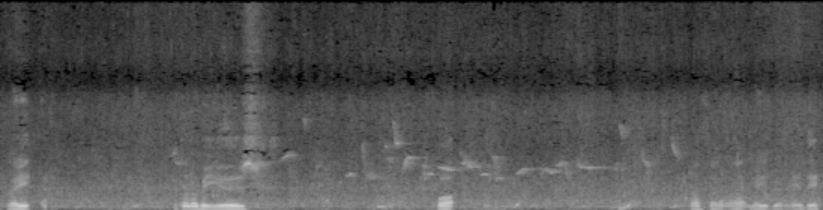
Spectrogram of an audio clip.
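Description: Scottish man, deep voice, chatty, cooking outdoors, river noise behind. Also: slow pace, vocal fry, pauses often. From Scotland. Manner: chatty, thinking aloud while cooking. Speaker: outdoor vlogger. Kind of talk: casual chat to camera. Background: flowing river.

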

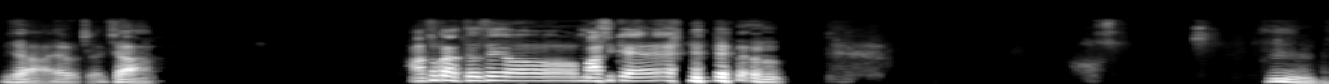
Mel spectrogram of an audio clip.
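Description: Middle-aged gyeongsang guy cooking at home, chatty, kinda high voice, dull dry lo-fi sound. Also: lively intonation, slow, vocal fry, a little mellow, no room sound. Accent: Gyeongsang Korean. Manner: chatty, exclaiming, laughing often, talking to viewers. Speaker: cooking channel host. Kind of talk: casual cooking vlog chat.

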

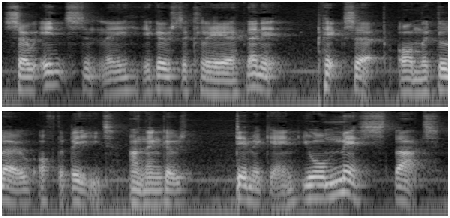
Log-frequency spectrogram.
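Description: A man's voice: lowish voice, slow pace, a little mellow. A man, giving a casual, practical tool review from his home workshop. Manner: plain-spoken, practical, advice-giving. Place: home workshop with tools on the wall.

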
